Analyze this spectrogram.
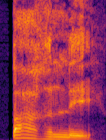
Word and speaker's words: parlez: Let's see now for vous, vous parlez, okay? Remember, a z, when you combine them together, you get the sound e.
